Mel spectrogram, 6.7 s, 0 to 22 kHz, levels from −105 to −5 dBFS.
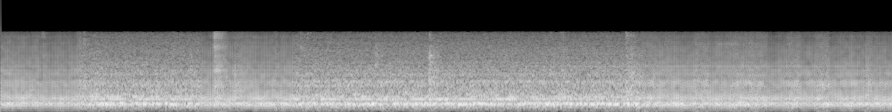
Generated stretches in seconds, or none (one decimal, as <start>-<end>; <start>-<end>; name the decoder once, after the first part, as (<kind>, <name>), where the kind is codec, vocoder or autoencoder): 0.0-0.6 (vocoder, Vocos); 1.5-2.2; 4.8-6.7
